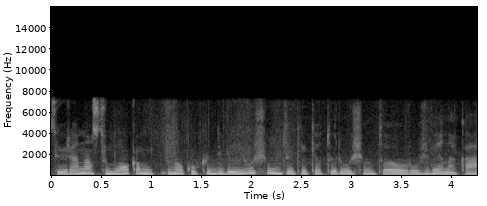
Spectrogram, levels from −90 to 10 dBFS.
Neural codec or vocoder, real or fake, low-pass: none; real; 7.2 kHz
